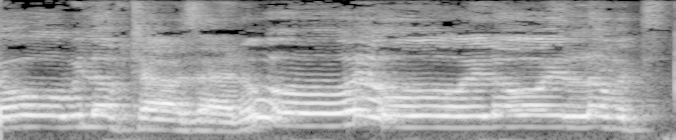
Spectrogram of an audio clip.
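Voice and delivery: acted, high, slow, very drawn-out rowdy cheering. Imitating how chart listeners in Ireland reacted: imitating Irish people shouting. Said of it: "we're always shouting like that when we've been down the pub".

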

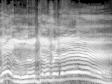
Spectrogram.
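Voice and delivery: play-acted slow, mocking, jeering call-out. Retelling how a slave girl followed the missionaries around: imitating a mocking tone. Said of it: "In a mocking way, she's like".

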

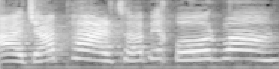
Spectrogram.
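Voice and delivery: loud yell. Reading a story aloud, voicing someone across the yard shouting after the throw: shouted. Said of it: "فریاد زد".

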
